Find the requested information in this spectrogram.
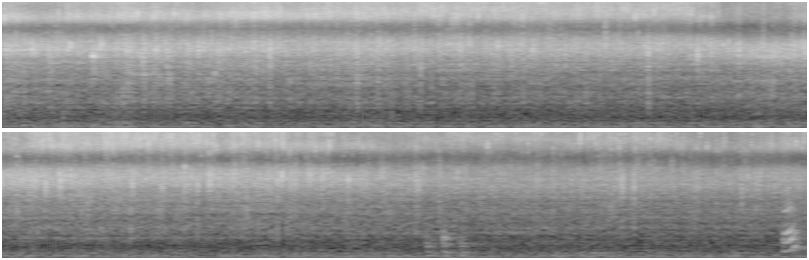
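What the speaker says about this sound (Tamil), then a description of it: "நம்ம ஆயில் ஊற்றி கொஞ்சம் சூடானோடனே வெங்காயம் போடுவோம்." Onions fry in hot oil with a steady, dense crackling hiss that holds close and loud, easing slightly toward the end, with a couple of faint clinks near the close.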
